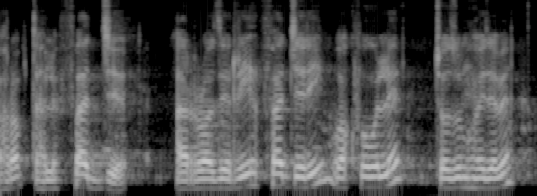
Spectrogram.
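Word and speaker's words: الفجر: জিম কিন্তু কলকলা হরফ তাহলে ফাজ আর রজের ফাজেরি ওয়াকফ করলে জজম হয়ে যাবে শুধু হরফের উচ্চারণ হবে ফাজর ঠিক আছে সালামুন হিয়া হাত্তা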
